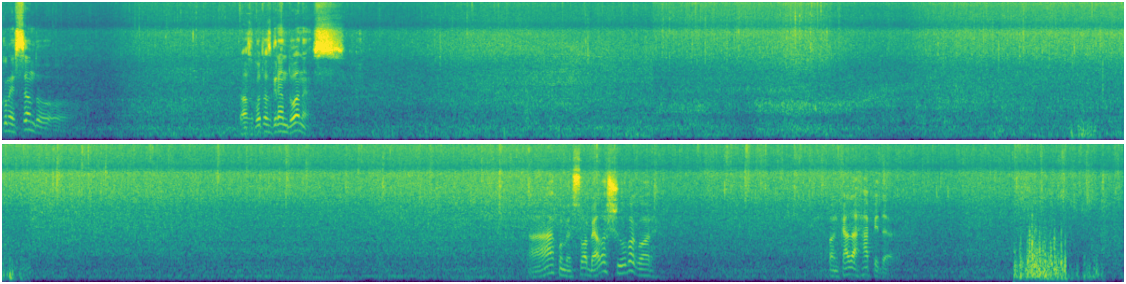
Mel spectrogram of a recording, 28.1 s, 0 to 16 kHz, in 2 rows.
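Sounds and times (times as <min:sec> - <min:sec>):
heavy rain on pavement: 0:00.0 - 0:28.0.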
